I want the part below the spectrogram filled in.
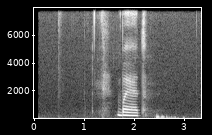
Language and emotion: Russian, neutral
